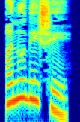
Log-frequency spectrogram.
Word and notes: ಅನುದಾಸ: anudāsa

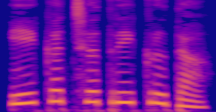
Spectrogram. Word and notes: ಏಕಚ್ಛತ್ರೀಕೃತ: Kannada

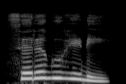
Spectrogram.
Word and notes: ಸೆರಗುಹಿಡಿ: Kannada

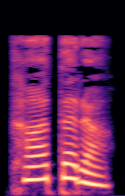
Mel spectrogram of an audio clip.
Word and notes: ಖಾತರ: Kannada

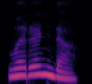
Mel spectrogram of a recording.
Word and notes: ವರಾಂಡ: varāṇḍa

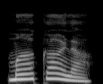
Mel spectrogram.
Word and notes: ಮಾಕಾಳ: mākāḷa

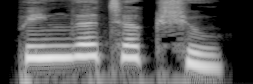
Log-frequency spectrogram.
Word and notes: ಪಿಂಗಚಕ್ಷು: piŋga cakṣu

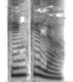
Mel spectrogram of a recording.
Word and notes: ಕಿಂಕಿಲ: Kannada

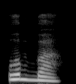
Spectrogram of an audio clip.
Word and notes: ಓಬ: ōba

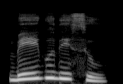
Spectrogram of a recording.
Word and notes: ಬಕ್ಕದಾಸ: kannada

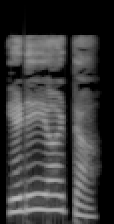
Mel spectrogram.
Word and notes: ಎಡೆಯಾಡು: eḍeyāḍu

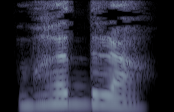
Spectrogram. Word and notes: ಭದ್ರ: bhadra

